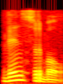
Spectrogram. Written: vincible

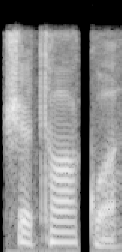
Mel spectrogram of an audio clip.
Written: chautauqua

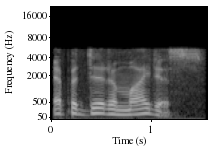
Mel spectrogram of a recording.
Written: epididymitis

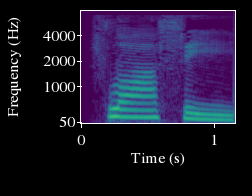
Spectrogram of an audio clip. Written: flossiness

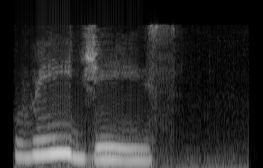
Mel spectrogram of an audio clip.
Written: reges

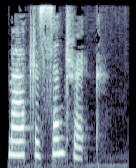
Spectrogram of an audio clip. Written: matricentric

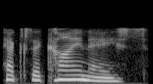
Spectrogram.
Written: hexokinase

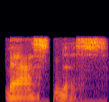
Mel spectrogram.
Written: vastness

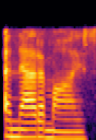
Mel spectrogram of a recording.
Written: anatomize

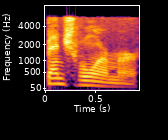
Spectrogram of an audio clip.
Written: benchwarmer

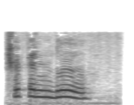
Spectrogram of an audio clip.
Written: trypan blue

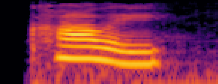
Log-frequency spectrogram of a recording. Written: coli

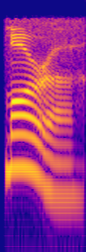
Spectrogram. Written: mora

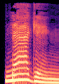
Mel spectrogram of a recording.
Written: nagging

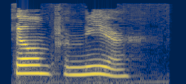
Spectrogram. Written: film premiere

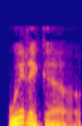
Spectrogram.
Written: witigo

